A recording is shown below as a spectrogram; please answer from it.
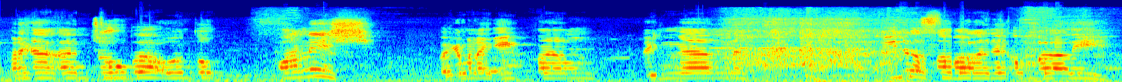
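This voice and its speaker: Man, esports analyst, high voice, rapid dramatic commentary over loud event noise. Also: little pitch movement. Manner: dramatic, poses rhetorical questions. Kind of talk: live game tournament commentary.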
